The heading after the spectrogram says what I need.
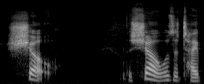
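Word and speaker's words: shō: was a wind instrument the chinese called a shang the japanese pronounced the name show the show was a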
